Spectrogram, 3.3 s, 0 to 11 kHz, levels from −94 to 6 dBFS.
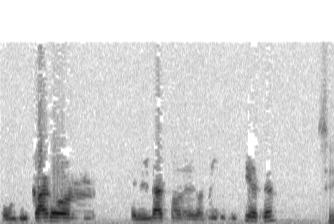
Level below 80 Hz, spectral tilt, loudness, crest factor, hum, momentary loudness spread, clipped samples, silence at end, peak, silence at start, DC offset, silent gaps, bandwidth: -58 dBFS; -6.5 dB/octave; -15 LUFS; 16 dB; none; 17 LU; under 0.1%; 0 s; 0 dBFS; 0 s; under 0.1%; none; 8.4 kHz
